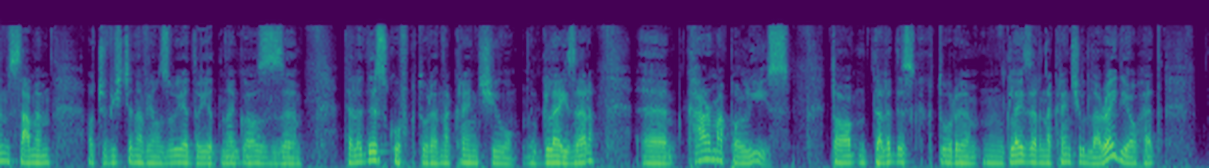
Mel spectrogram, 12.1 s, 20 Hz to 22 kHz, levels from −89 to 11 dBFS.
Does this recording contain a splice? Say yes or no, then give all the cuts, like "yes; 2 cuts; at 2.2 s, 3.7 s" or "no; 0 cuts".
no; 0 cuts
